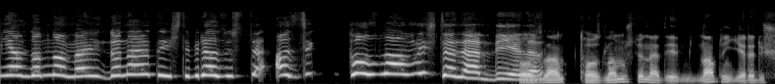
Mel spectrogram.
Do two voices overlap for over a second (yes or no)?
no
